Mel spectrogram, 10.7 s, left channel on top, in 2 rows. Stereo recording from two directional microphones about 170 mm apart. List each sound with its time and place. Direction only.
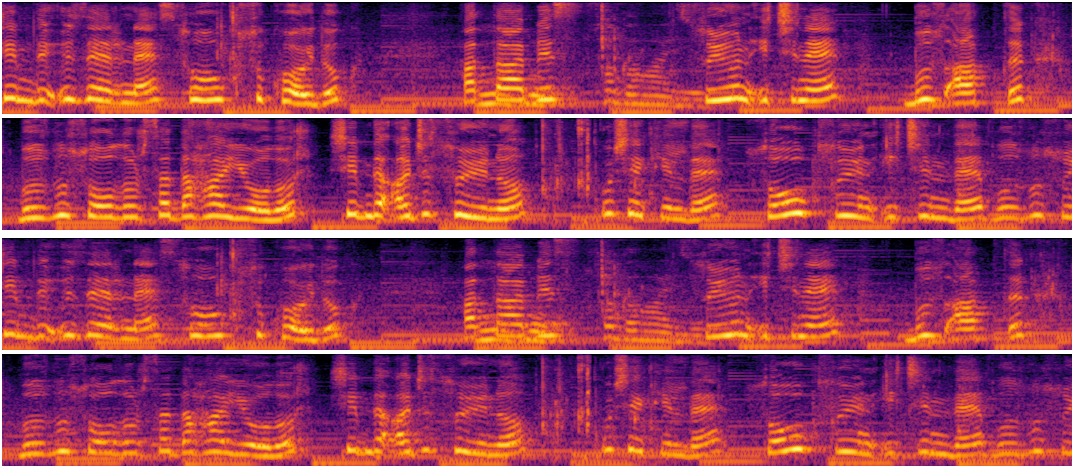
0.0 s a woman's voice: 50° left (ahead or behind)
